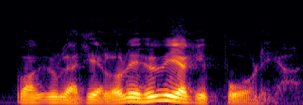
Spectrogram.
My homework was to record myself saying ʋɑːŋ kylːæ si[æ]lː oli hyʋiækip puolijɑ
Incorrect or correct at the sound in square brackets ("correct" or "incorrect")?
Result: incorrect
